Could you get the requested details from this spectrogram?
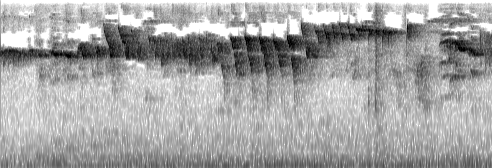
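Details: Crested dominant-white domestic canary youngster singing a sustained high warble: a steady whistle opening into fast rolling trills of repeated notes, a brief dip, then more twittering.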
